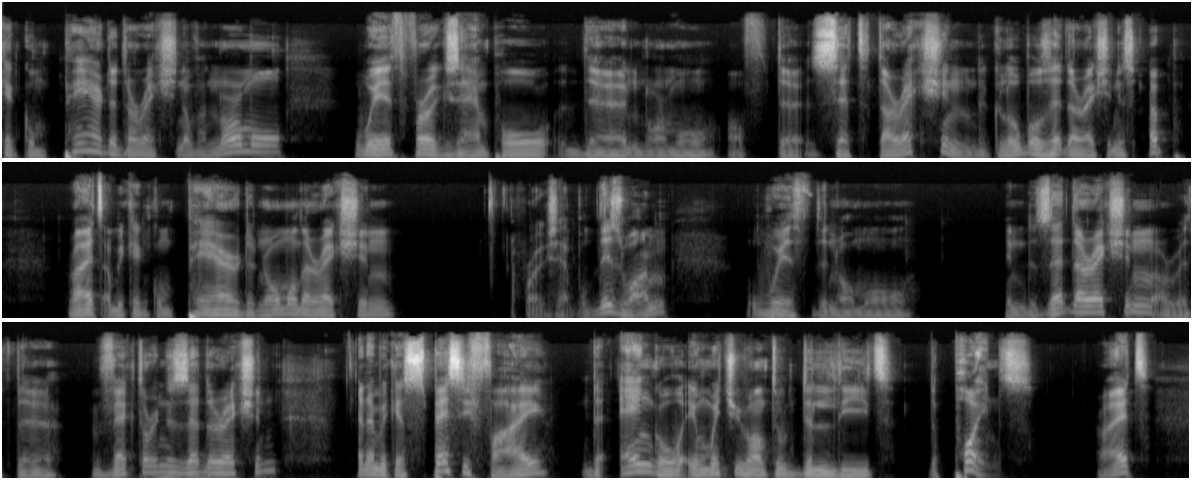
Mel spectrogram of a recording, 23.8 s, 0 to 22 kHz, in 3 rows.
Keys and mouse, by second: 0.0-1.0 typing, 1.7-2.0 shift+middle drag, 5.6-5.9 shift+middle drag, 7.1-7.7 d, 7.2 click, 7.7 click, 8.6 d, 9.9 d, 11.0-12.0 drag, 11.0-12.0 typing, 13.1-15.0 drag, 13.1 d, 15.0-18.3 d, 18.3-19.8 drag, 20.2-21.2 drag, 20.2-22.0 typing, 23.2 shift+middle click.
